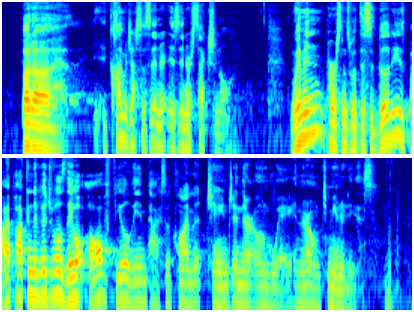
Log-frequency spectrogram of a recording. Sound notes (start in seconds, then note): none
